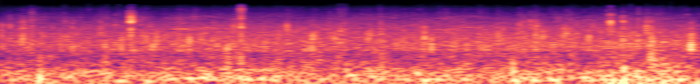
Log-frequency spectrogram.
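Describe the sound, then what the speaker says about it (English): Rain falling at the start of a Mount Fuji sea-to-summit course, a quiet, steady hiss of drops on surfaces that carries on without pause, with one slightly louder patter near the end. "the rain started to come down a bit heavier, which is a bit annoying"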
